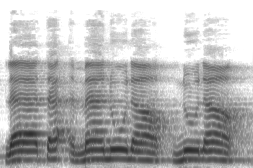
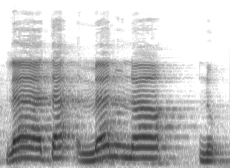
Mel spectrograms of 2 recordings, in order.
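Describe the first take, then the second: First: The vowel on the n is pronounced in full. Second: The vowel on the n is only partly pronounced. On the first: The speaker calls it wrong. "ماشي ... هذه حركة تامة" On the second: The speaker calls it right. "قراءة الاختلاس ... النطق ببعض الحركة"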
